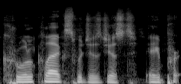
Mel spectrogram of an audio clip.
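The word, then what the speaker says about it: Król Kleks: band's called Kroll klex which is uh it's pronounced cruelplex which is just a PR it translates to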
